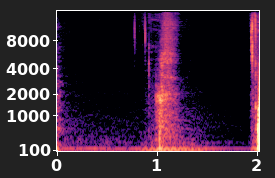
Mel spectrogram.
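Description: Near silence with room hum; about a second in, one short, faint breath from a man.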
